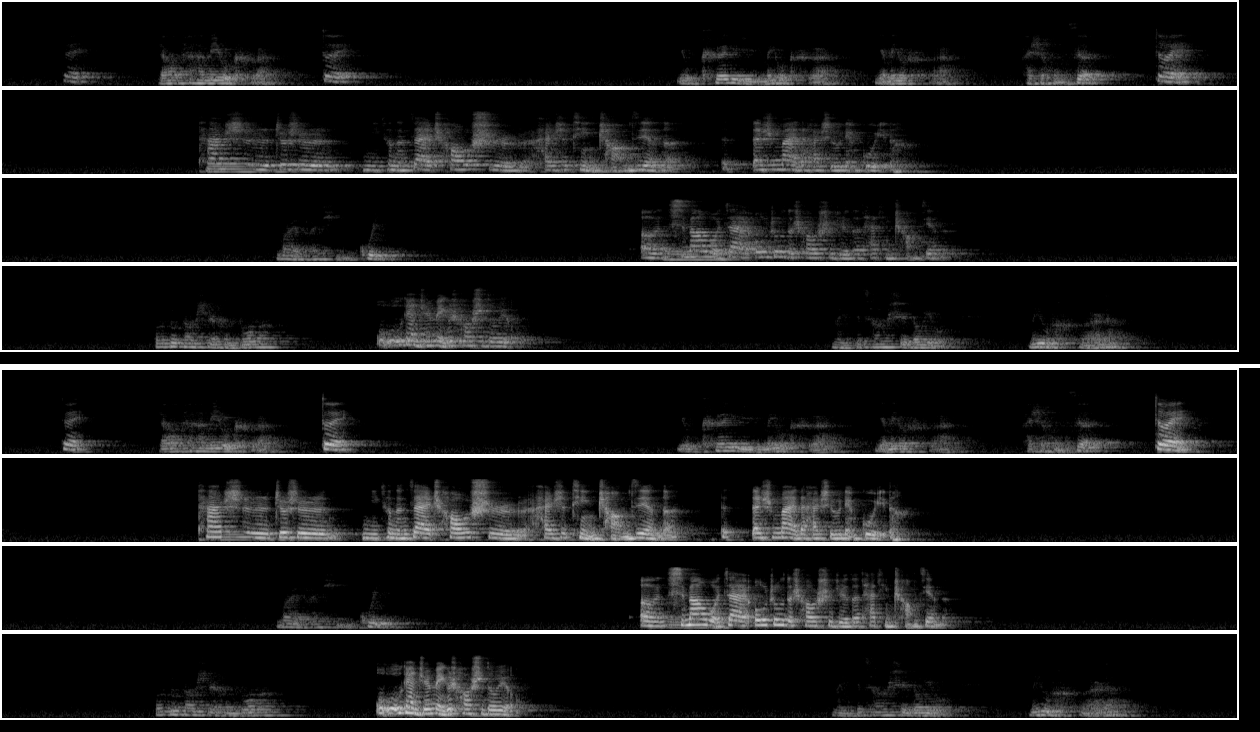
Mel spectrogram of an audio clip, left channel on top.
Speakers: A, on the right (about 75°); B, on the left (about 40°).
A: 对，
B: 然后它还没有壳。
A: 对，
B: 有颗粒，没有壳，也没有核，还是红色的。
A: 对。它是就是你可能在超市还是挺常见的，
B: 嗯，
A: 但但是卖的还是有点贵的。
B: 卖的还挺贵。
A: 嗯，
B: 嗯，
A: 起码我在欧洲的超市觉得它挺常见的，
B: 欧洲超市很多吗？
A: 我我感觉每个超市都有。
B: 每个超市都有。没有核儿的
